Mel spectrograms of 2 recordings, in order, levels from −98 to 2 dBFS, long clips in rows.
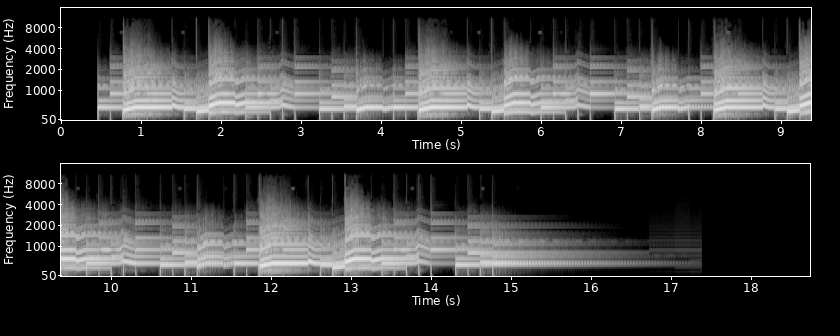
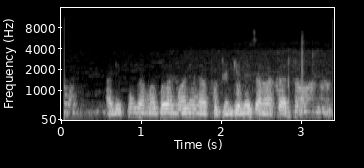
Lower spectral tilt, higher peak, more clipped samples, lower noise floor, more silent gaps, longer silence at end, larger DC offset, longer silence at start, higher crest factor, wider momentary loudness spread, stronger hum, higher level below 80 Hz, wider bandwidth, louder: second, -7 dB/octave vs -10.5 dB/octave; first, -4 dBFS vs -8 dBFS; neither; first, -65 dBFS vs -43 dBFS; neither; first, 2.75 s vs 0 s; neither; first, 0.45 s vs 0.05 s; about the same, 14 dB vs 16 dB; about the same, 9 LU vs 10 LU; neither; first, -58 dBFS vs -68 dBFS; first, 6 kHz vs 4 kHz; first, -16 LUFS vs -24 LUFS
